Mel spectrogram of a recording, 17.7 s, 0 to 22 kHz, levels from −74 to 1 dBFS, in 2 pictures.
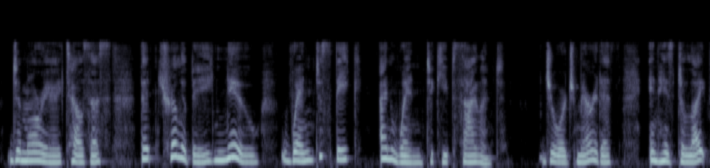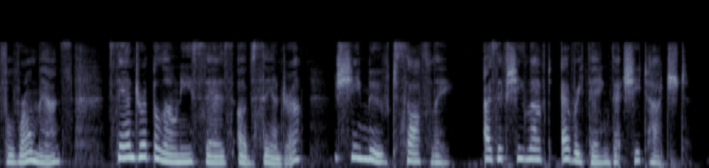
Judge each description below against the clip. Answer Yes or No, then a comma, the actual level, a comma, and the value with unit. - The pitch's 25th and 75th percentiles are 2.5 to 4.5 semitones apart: No, average, 5.3 semitones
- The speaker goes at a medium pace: No, slow, 125 wpm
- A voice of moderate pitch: Yes, medium, 180 Hz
